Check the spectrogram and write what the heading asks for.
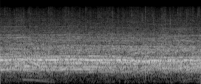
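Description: Studio audience cheering and applauding in a steady roar, with a short whoop or two.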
